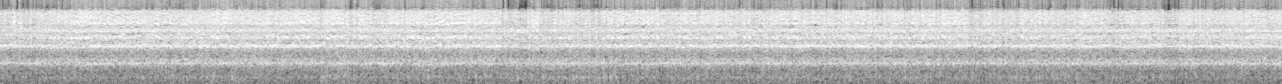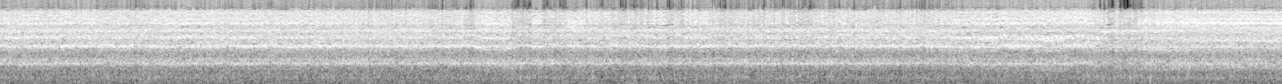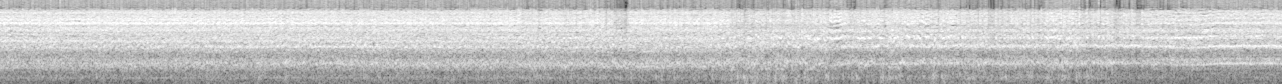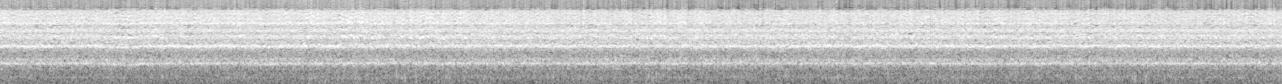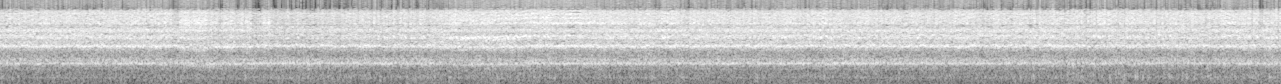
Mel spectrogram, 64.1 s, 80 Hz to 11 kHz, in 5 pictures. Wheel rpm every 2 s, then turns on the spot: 230, 230, 230, 240, 230, 230, 230, 230, 230, 230, 230, 220, 210, 210, 200, 200, 200, 220, 230, 230, 230, 230, 230, 230, 240, 230, 230, 230, 230, 230, 230, 230.
none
